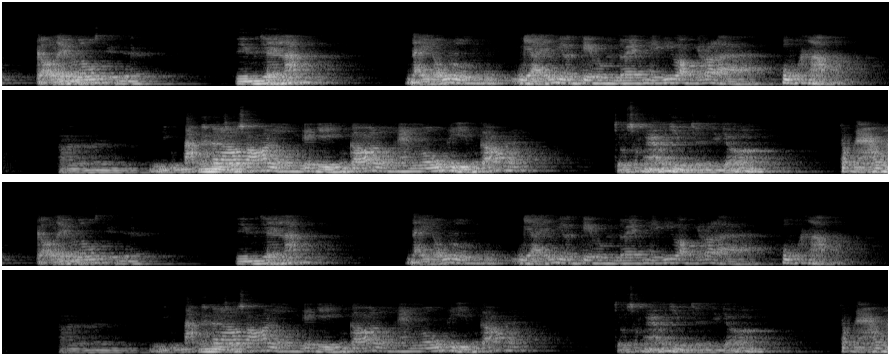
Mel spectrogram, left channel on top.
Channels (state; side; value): quieter; right; 7.4 dB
